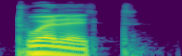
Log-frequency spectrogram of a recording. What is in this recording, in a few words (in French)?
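"toilettes" French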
